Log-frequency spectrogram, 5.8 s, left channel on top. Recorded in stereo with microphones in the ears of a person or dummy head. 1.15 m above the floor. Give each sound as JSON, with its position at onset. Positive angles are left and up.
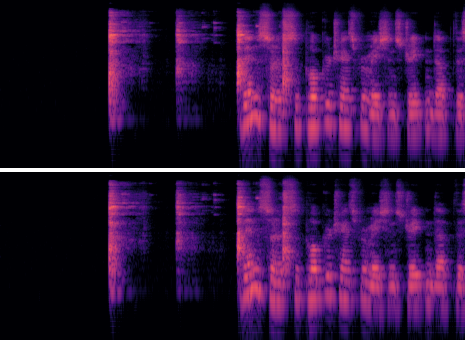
{"t": 1.4, "sound": "hammering", "side_deg": 20, "distance_m": 0.8}
{"t": 3.0, "sound": "a man speaking", "side_deg": 25, "distance_m": 0.9}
